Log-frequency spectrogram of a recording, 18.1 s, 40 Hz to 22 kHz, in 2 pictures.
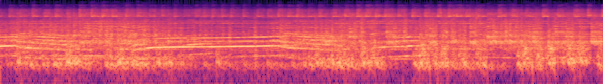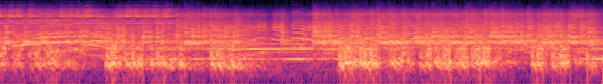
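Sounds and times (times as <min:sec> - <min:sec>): crowd hubbub: 0:00.0 - 0:18.0
devotional temple music: 0:00.0 - 0:18.0.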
